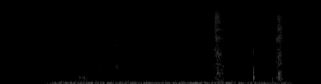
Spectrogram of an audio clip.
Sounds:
writing, home sounds

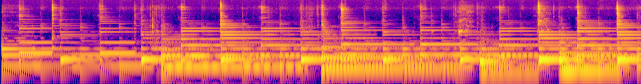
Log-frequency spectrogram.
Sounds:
plucked string instrument, guitar, music, musical instrument, acoustic guitar

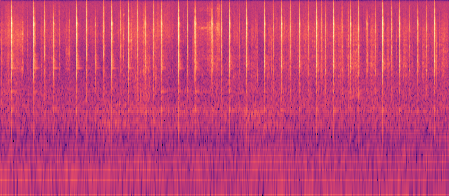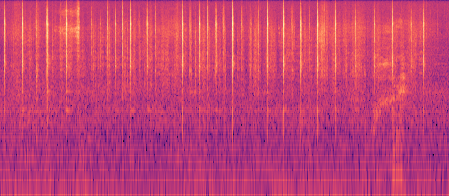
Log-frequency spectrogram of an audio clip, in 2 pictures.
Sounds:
vehicle

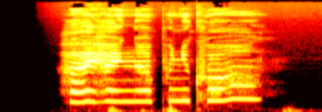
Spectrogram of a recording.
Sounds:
human voice, female singing, singing

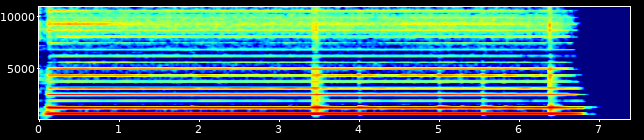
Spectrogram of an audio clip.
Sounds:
woodwind instrument, music, musical instrument

